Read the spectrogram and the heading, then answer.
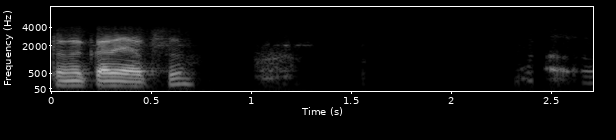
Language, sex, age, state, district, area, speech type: Gujarati, male, 30-45, Gujarat, Valsad, urban, conversation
